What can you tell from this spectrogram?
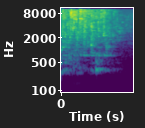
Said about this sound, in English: We'll find out now if this flushes first time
